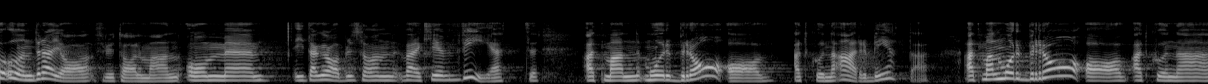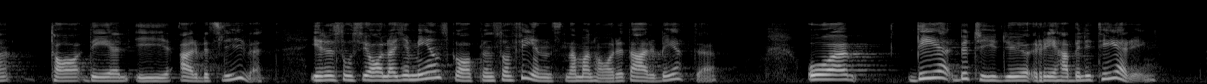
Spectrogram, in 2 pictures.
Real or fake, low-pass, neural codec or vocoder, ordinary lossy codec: real; 7.2 kHz; none; none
